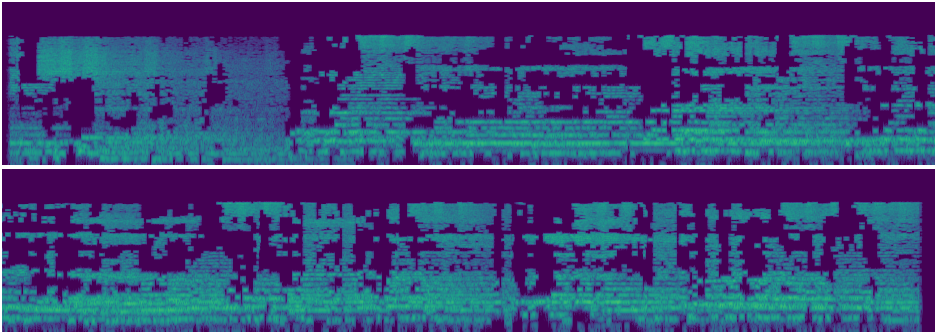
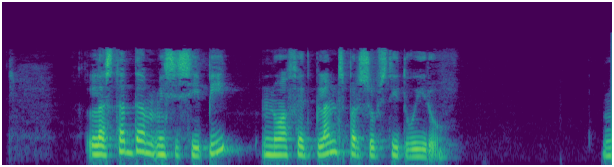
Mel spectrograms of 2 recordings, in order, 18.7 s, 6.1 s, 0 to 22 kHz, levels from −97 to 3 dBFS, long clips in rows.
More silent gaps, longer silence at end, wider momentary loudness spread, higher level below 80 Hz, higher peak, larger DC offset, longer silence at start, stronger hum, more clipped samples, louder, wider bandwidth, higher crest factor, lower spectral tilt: neither; first, 0.15 s vs 0 s; second, 8 LU vs 11 LU; second, -74 dBFS vs -62 dBFS; second, -18 dBFS vs -6 dBFS; neither; second, 0.05 s vs 0.85 s; neither; neither; second, -32 LUFS vs -23 LUFS; first, 11 kHz vs 8.2 kHz; about the same, 16 dB vs 20 dB; second, -1 dB/octave vs -5 dB/octave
